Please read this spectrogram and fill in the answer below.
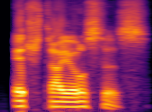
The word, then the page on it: ichthyosis: American English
